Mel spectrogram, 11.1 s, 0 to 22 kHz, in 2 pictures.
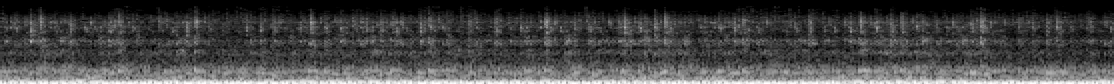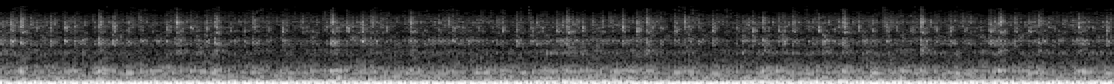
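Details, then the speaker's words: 1967 Chevrolet C10 stepside pickup, fresh cold start, not run that day: deep, even low rumble holding steady at idle with no knocks, misses or ticks; healthy cold idle. "this is going to be a cold start we haven't started it today at all so this will be fresh cold start we'll hear what it sounds like and be right back"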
